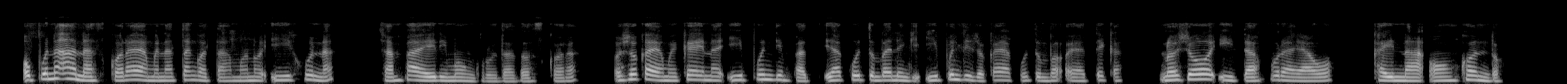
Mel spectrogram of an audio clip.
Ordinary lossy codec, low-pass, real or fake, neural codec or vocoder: Opus, 32 kbps; 7.2 kHz; real; none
